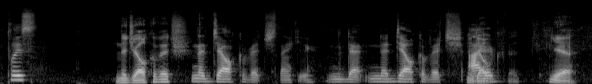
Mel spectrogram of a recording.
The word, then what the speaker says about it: Nedeljkovic: Nedeljkovic, thank you.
